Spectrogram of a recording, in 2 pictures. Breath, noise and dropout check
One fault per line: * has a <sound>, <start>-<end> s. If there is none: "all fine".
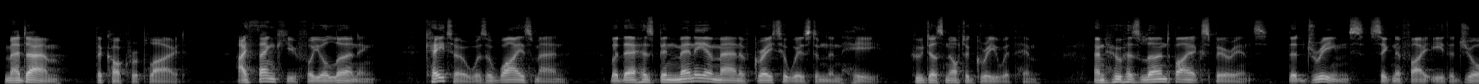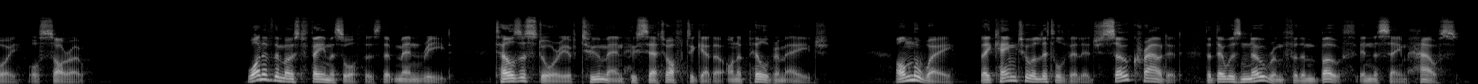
all fine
